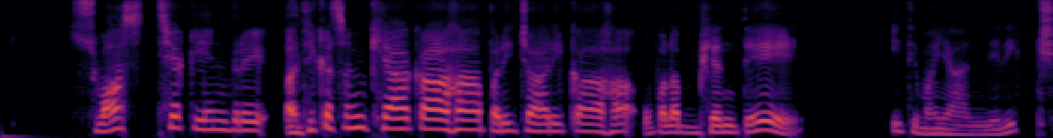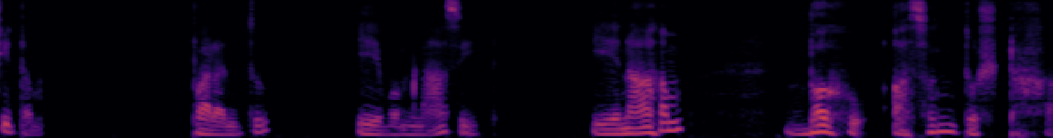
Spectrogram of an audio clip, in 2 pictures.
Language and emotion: Sanskrit, sad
